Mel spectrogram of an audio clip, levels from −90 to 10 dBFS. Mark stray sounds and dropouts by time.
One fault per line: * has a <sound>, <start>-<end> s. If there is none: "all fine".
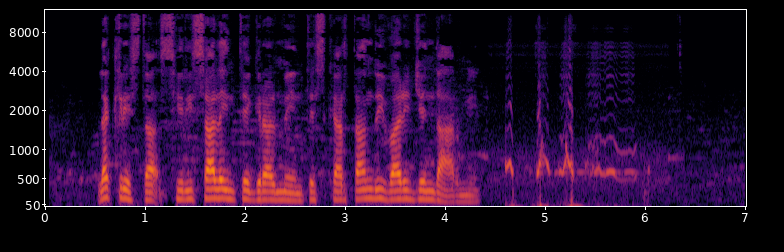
* has a bark, 4.6-6.1 s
